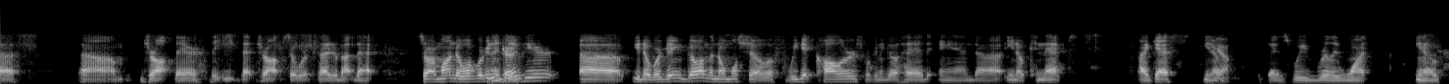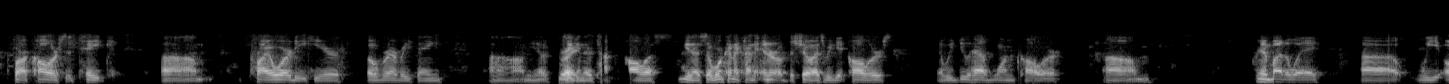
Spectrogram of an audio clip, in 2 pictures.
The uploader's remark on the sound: LIVE SHOW! We are discussing playoffs, waiver wire pick ups, and taking live calls.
